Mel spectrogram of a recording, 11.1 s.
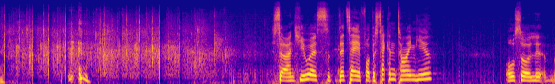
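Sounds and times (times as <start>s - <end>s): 
audience applause: 0.0s - 5.4s
speech: 1.4s - 2.0s, 5.6s - 8.7s, 10.1s - 11.1s.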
